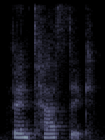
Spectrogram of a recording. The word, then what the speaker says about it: fantastic: L'adjectif fantastic. Attention, on accentue sur la deuxième syllabe. Fantastic. Vous entendez que je ne dis pas fantastic ou quelque chose comme ça. Fantastic.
